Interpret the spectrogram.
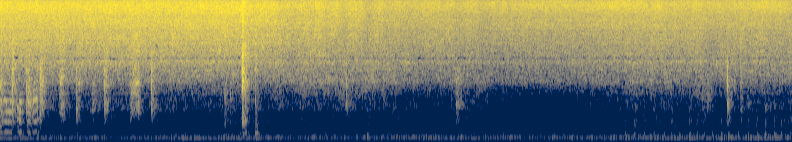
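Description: Minced garlic sizzling in melted butter in a wok, stirred and scraped with a wooden spatula, while the garlic is browning lightly. A steady frying hiss with scattered small clicks and one sharp knock a little over three and a half seconds in.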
